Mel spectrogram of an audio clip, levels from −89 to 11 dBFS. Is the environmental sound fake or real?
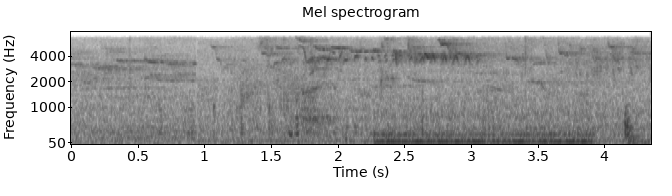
real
